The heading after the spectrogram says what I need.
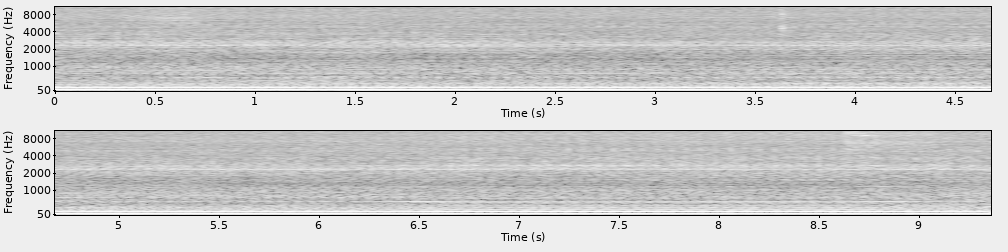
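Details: Old diesel engine given revs slowly after starting; deep steady drone, even low beat, no misses or knocks: running cleanly after hard start.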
